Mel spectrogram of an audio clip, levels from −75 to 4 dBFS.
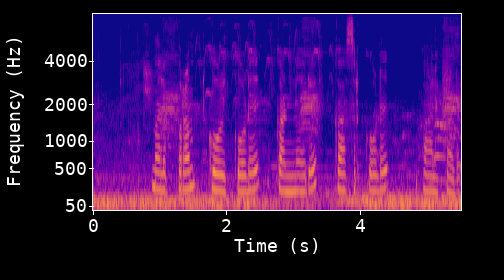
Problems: background sounds at intervals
